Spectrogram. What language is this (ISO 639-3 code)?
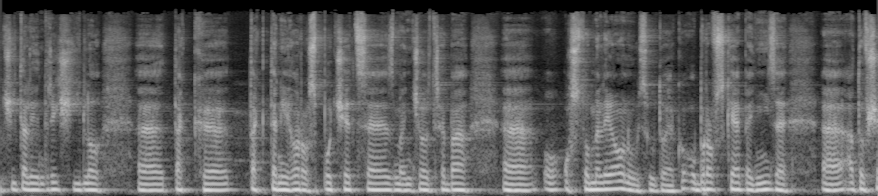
ces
